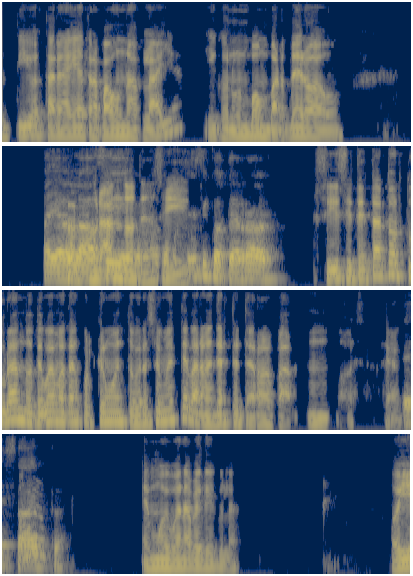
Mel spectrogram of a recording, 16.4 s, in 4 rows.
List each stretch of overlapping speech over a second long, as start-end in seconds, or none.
4.7-6.0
